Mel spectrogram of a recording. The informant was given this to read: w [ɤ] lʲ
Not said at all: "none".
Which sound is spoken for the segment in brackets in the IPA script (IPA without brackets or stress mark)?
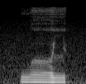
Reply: ɤ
